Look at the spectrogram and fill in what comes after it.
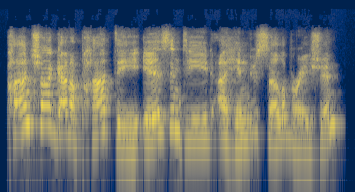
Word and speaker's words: Pancha Ganapati: I believe it's called Pancha Ganapati.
